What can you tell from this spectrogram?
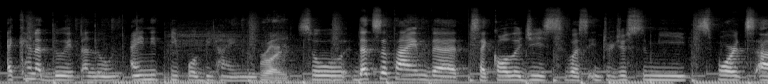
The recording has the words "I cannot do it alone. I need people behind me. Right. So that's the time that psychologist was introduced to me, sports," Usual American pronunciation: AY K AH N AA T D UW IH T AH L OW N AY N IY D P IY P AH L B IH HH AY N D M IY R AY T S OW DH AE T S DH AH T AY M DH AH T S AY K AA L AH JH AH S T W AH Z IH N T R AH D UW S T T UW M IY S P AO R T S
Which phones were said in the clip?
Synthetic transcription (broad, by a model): AY K AH N AA T D UW IH T AH L OW N AY N IY D P IY P AH L B IH HH AY N D M IY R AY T S OW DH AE T S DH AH T AY M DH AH T S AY K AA L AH JH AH S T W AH S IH N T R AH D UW S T T UW M IY S P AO R T S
